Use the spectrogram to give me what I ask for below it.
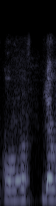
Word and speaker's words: overflow: Okay, all of this is going to take the stress on the second one, which is in understand, it is going to be on stand. In overflow, it is going to be on flow, right?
